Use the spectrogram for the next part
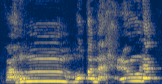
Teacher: फहुम मुक़महून, फहुम मुक़महून, यानी जो है गुन्ना करेंगे, है ना, और जो है इदगाम भी होगा और साथ ही साथ में गुन्ना भी होगा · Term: इदगाम शफवी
